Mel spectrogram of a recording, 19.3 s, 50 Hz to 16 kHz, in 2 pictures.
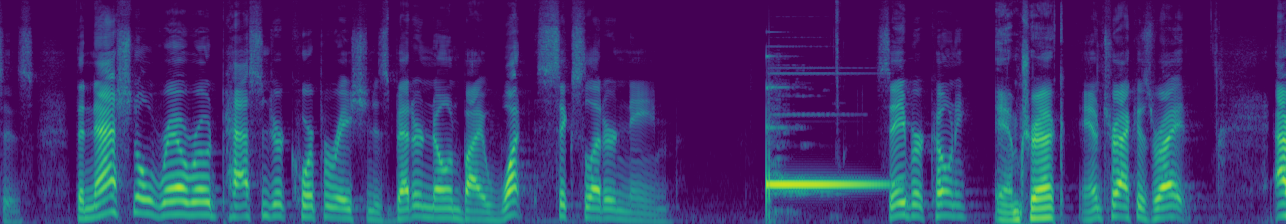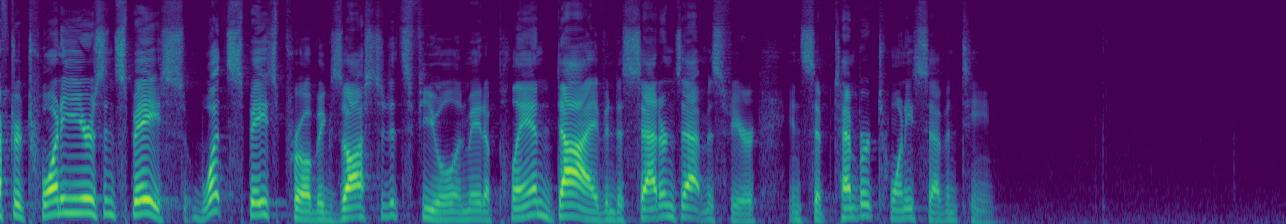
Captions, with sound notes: the National Railroad Passenger Corporation is better known by what six-letter name? (bell dings) Saber, Coney. - Amtrak. - Amtrak is right. After 20 years in space, what space probe exhausted its fuel and made a planned dive into Saturn's atmosphere in September, 2017?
